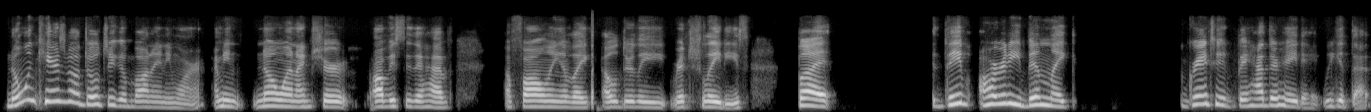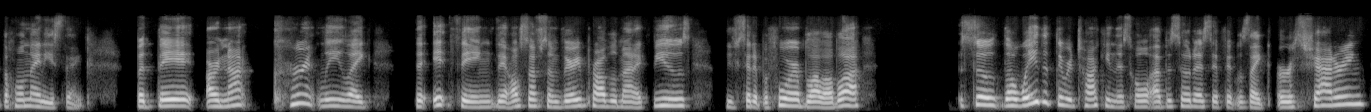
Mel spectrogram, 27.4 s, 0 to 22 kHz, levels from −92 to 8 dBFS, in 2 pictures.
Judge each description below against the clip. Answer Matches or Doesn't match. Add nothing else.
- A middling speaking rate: Matches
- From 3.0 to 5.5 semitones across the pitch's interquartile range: Matches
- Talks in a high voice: Matches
